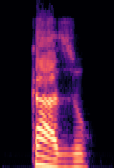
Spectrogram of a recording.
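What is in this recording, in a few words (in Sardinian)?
"Casu", Sardinian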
